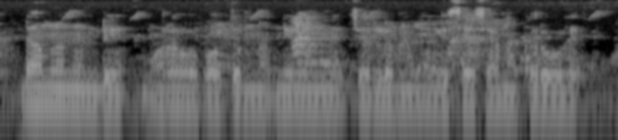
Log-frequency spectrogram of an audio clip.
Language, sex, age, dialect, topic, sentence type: Telugu, female, 18-24, Southern, agriculture, statement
